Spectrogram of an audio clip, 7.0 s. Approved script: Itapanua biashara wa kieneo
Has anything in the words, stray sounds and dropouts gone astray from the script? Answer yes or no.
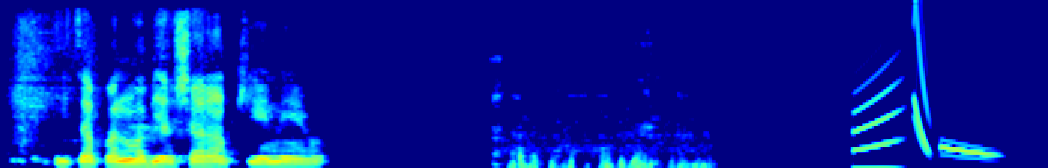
yes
